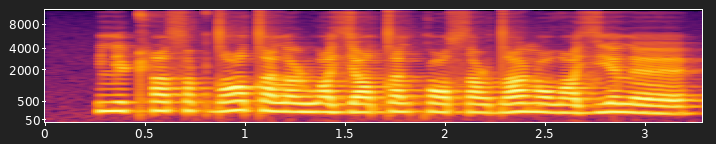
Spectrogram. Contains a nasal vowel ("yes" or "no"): no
